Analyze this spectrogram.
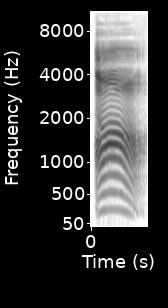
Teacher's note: আমাদের বেশি শ্বাসবায়ু লাগে, তাকে বলা হচ্ছে দীর্ঘস্বর। দীর্ঘ মানে লম্বা বা বেশি।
